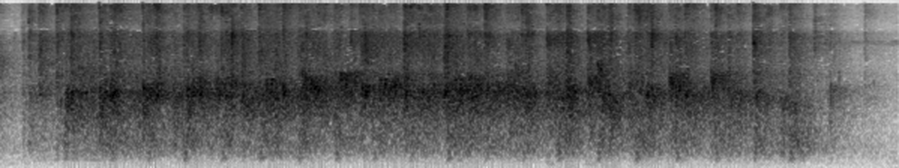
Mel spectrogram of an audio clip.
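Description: crowd, audience applauding

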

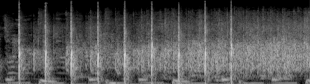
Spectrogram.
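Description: crowd, applause

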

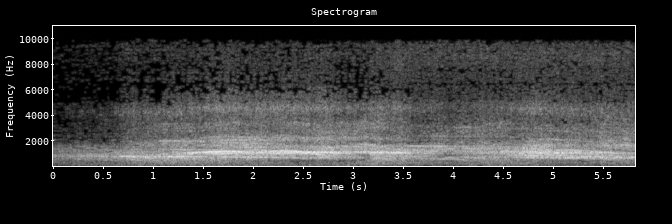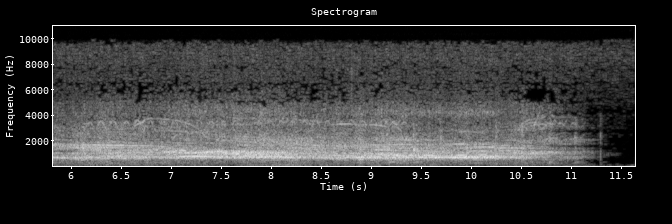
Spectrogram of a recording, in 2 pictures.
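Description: crowd, crowd cheering

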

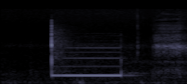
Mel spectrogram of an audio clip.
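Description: signal or alarm, phone call ringback tone

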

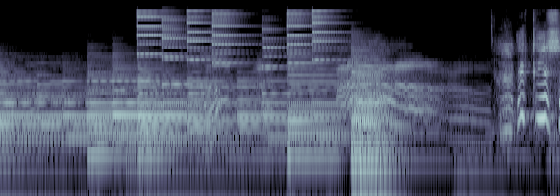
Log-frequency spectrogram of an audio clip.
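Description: household object, doorbell ringing

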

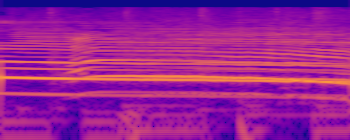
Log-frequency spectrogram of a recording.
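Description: crowd, crowd applause and cheering

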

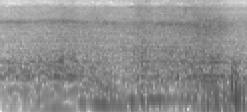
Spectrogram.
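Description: vehicle, motorcycle passing by

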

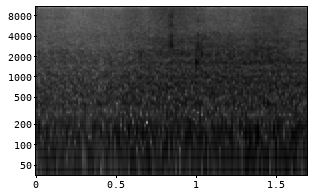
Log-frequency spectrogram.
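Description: vehicle, car interior noise

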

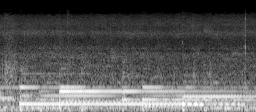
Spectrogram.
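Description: nature, rain falling

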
